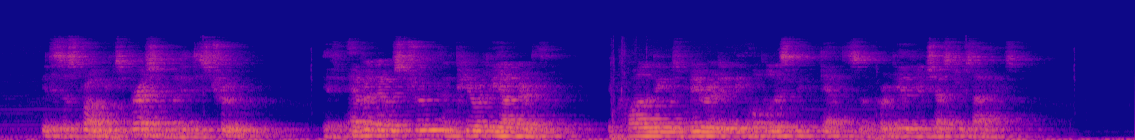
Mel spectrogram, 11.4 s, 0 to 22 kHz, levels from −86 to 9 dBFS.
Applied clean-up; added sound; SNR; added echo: none; Car; 17 dB; reverberation time 1.3 s.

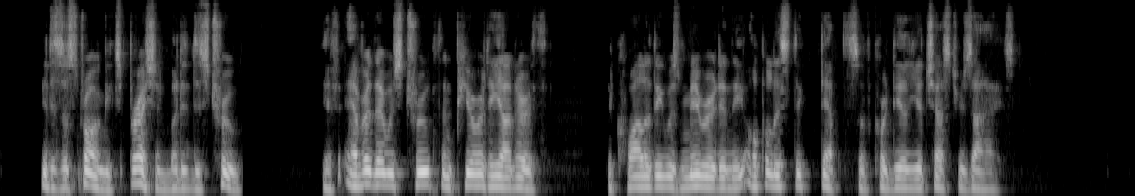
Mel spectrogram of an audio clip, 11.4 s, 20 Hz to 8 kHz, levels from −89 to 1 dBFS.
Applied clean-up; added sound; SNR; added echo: none; none; none; none.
